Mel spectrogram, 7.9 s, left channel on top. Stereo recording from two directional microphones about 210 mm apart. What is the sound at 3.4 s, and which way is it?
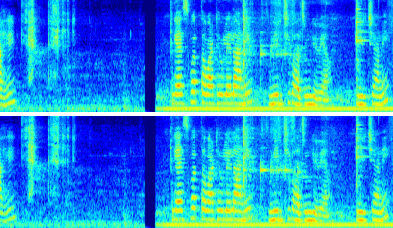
Speech, 10° left (ahead or behind).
